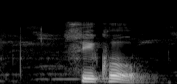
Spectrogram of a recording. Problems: background sounds at intervals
